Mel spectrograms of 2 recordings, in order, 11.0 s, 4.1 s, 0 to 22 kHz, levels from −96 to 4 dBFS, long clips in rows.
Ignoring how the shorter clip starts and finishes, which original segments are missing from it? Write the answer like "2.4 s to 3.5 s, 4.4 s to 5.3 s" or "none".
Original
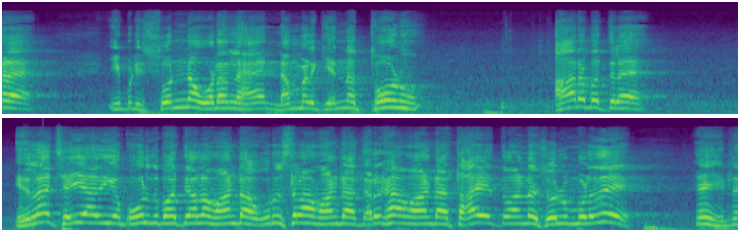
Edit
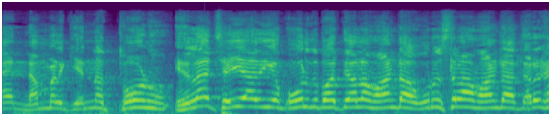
3.1 s to 5.6 s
